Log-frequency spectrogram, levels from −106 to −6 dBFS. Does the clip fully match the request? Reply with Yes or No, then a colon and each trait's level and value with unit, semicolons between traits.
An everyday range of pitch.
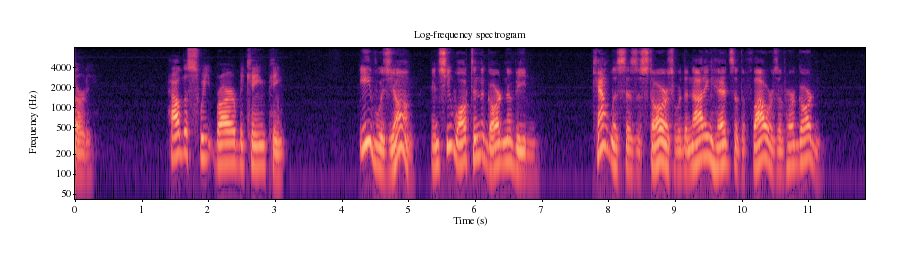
No: wide, 6.3 semitones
